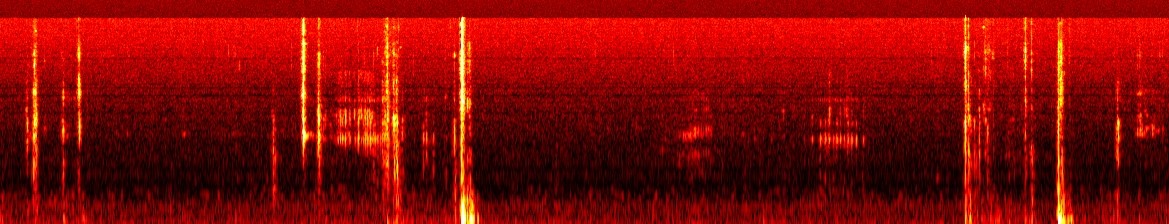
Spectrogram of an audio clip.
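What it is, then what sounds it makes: Glycerin soap bar being cut. A metal box-cutter blade shaves and slices thin layers off a hand-held, solid, translucent green glycerin soap bar with a glittery green coating. Quiet, short, dull scraping cuts and faint clicks are spread across the clip, separated by near-silence. The two strongest, lowest-pitched slices come near the middle and near the end.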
